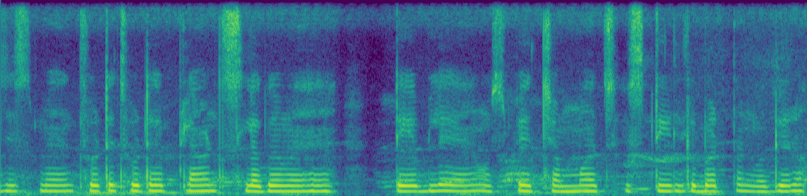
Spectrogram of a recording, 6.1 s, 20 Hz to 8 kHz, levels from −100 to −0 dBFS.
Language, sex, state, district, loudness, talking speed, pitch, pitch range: Hindi, female, Rajasthan, Bikaner, -15 LUFS, 160 wpm, 230 Hz, 225-235 Hz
